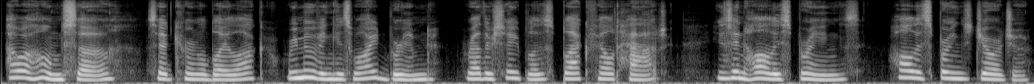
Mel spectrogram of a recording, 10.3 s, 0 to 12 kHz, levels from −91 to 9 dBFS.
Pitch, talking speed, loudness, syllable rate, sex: 220 Hz, 120 wpm, -15 LUFS, 3.9 syllables/s, female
